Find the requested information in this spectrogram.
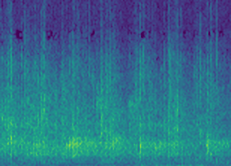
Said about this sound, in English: Yeah, clap.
